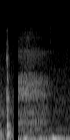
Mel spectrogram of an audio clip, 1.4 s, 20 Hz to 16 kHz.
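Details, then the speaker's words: 2014 Dodge Grand Caravan rear climate controls stuck on warm: sharp plastic clicks about once a second over low fan hum; rear temperature blend door stuck, actuator suspected faulty, not confirmed. "this is the noise i am getting and this pretty much means that the blend door are stuck and most likely the blank door actuator is the problem"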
